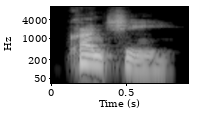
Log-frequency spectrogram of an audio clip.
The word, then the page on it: crunchy: Australian English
